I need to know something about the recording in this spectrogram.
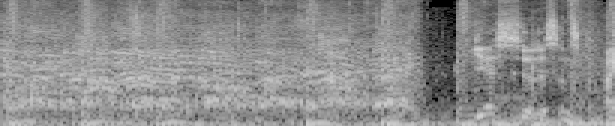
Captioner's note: crowds chanting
